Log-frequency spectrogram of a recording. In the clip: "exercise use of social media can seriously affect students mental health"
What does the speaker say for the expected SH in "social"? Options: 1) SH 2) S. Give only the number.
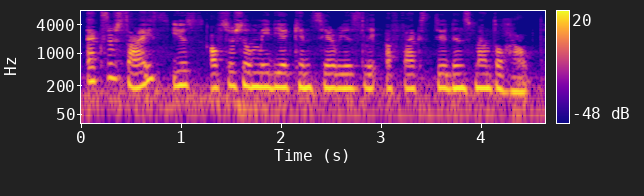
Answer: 1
